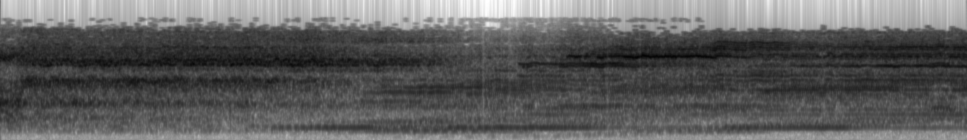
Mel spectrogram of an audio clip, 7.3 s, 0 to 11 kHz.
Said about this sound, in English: Orders are snapped quickly. Controls are engaged. The ship begins to throb with the unleashed power of its rocket motors. And finally... Blast off, minus 5 seconds. 4, 3, 2, 1, 0!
